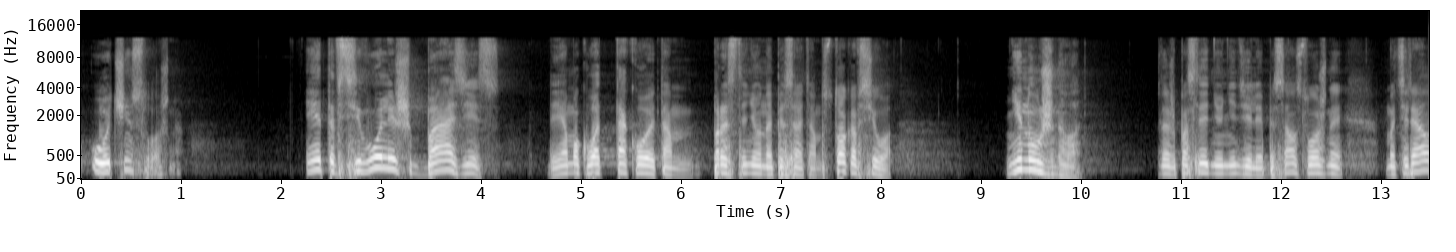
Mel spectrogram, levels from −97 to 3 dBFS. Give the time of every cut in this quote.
0:04.5
0:10.8

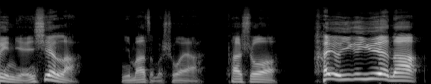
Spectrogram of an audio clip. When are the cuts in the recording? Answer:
0:02.1

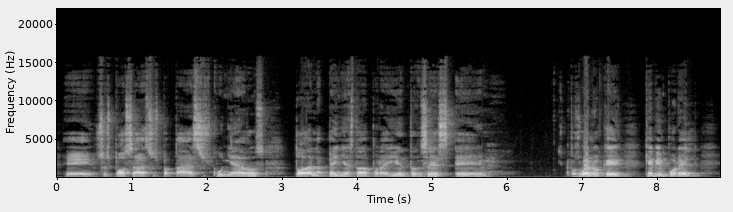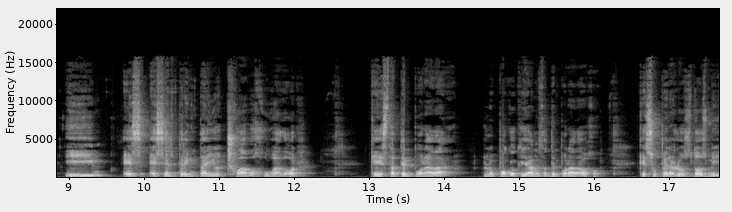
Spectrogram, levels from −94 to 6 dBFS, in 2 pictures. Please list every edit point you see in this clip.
none

